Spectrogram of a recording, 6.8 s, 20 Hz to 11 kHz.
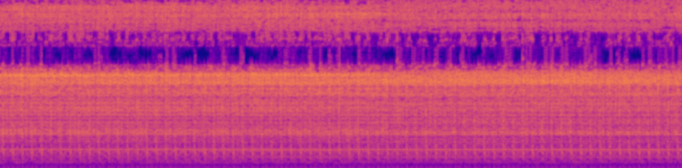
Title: What is the knocking noise? The timing belt tensioner is tight and has not failed. 07 Accord 257K mi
